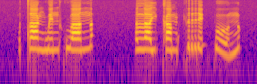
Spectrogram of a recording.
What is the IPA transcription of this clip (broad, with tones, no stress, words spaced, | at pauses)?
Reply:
ta˧ŋwe˦˥n kwa˦˥n | la˧jka˧mkre˦˥ʔ po˩˦n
